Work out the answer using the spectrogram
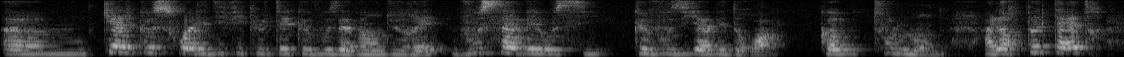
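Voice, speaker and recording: Speaking at a moderate pace with few pauses, a woman with a dark, high-leaning voice delivers an off-the-cuff tarot reading to her audience. She's a tarot reader and horoscope host who explains as she goes and gropes aloud for words; the mic is distant and the room echoes.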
